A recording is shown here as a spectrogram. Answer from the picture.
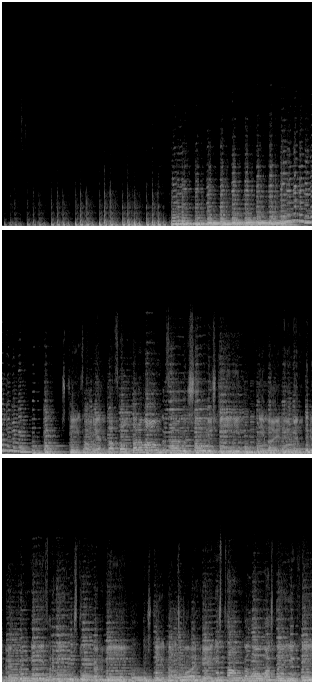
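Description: A lively song plays, opening softly before the full band kicks in loudly after a few seconds and keeps up a brisk, steady beat with bright, tuneful melody lines.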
